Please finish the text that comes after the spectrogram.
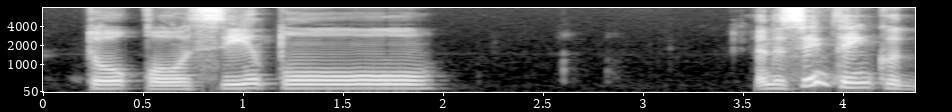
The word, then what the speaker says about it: تقسط: Here, Sin was mispronounced as Sad because it was affected by the Qaf and the Ta, which are both heavy letters. And it should be pronounced like this. تقسط.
